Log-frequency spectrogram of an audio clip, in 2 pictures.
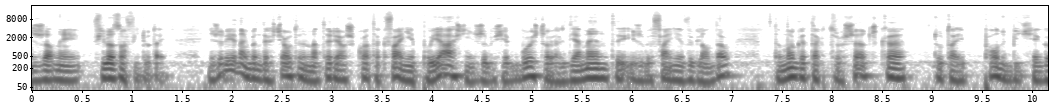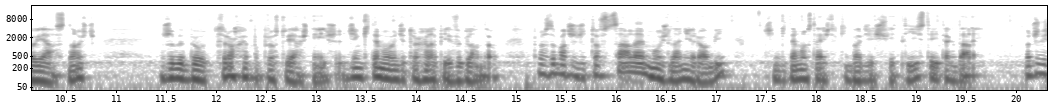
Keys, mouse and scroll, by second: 2.6 click, 5.6-6.7 middle drag, 7.8-9.0 drag, 9.1 click, 10.1 click, 11.8 middle click, 12.7 middle click, 13.5 middle click, 15.3 click, 16.9 middle click, 17.5 middle click, 18.3 middle click, 19.0 middle click, 19.5 middle click.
